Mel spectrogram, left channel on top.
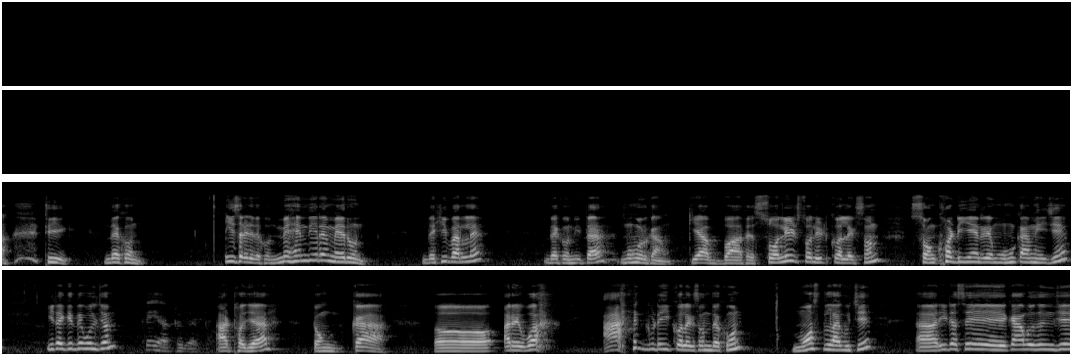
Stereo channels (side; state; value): left; silent; digital silence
